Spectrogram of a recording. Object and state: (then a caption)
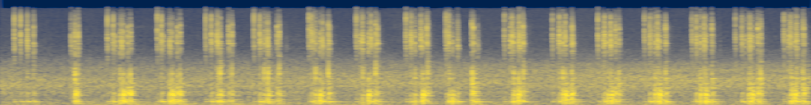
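Glass window pane tapped with fingernails. Long black-polished nails tap on a flat glass window pane near a metal rail. The sound is quick, bright, clicky taps in uneven bursts that die away almost at once, over a faint low hum.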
